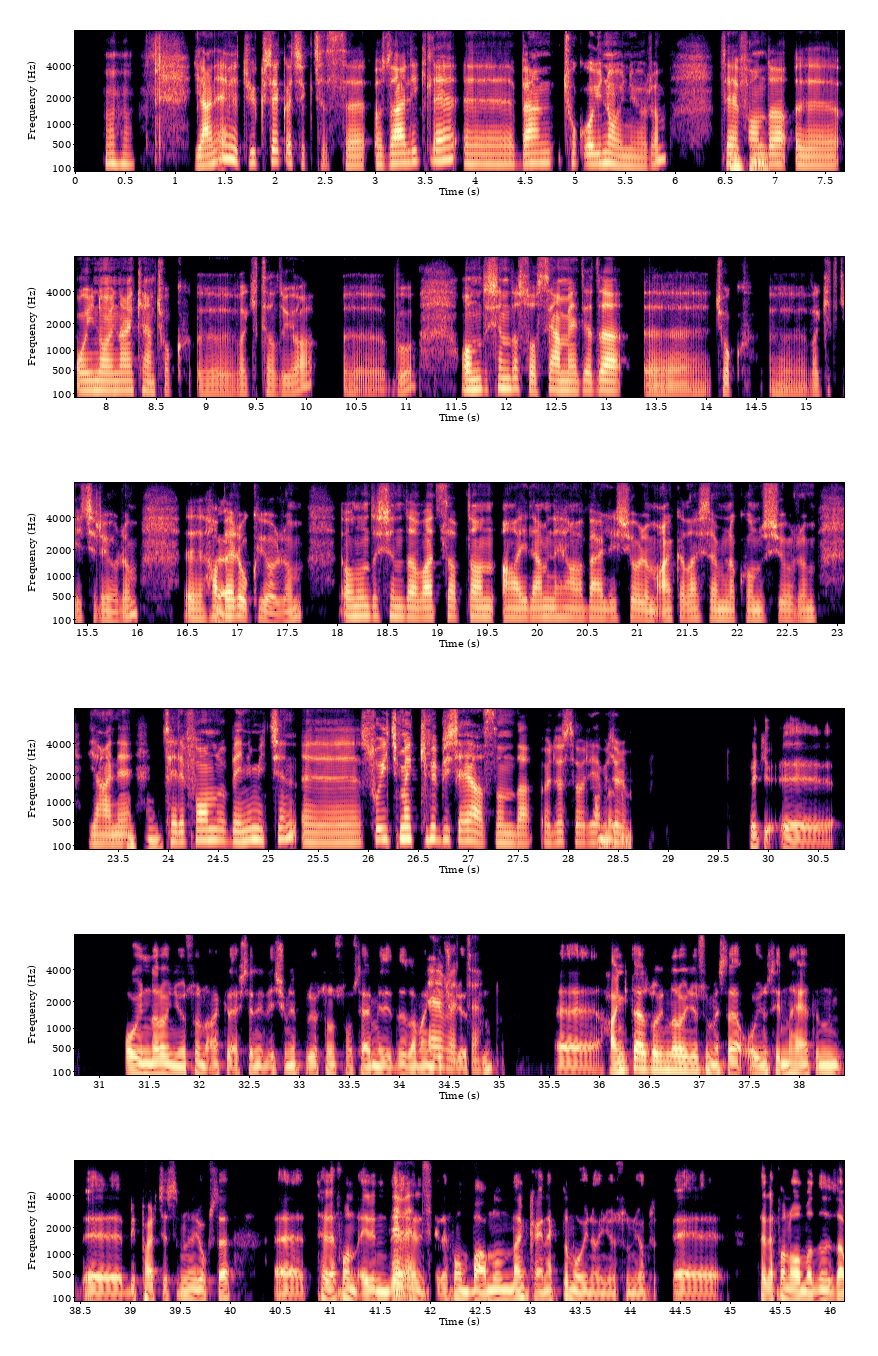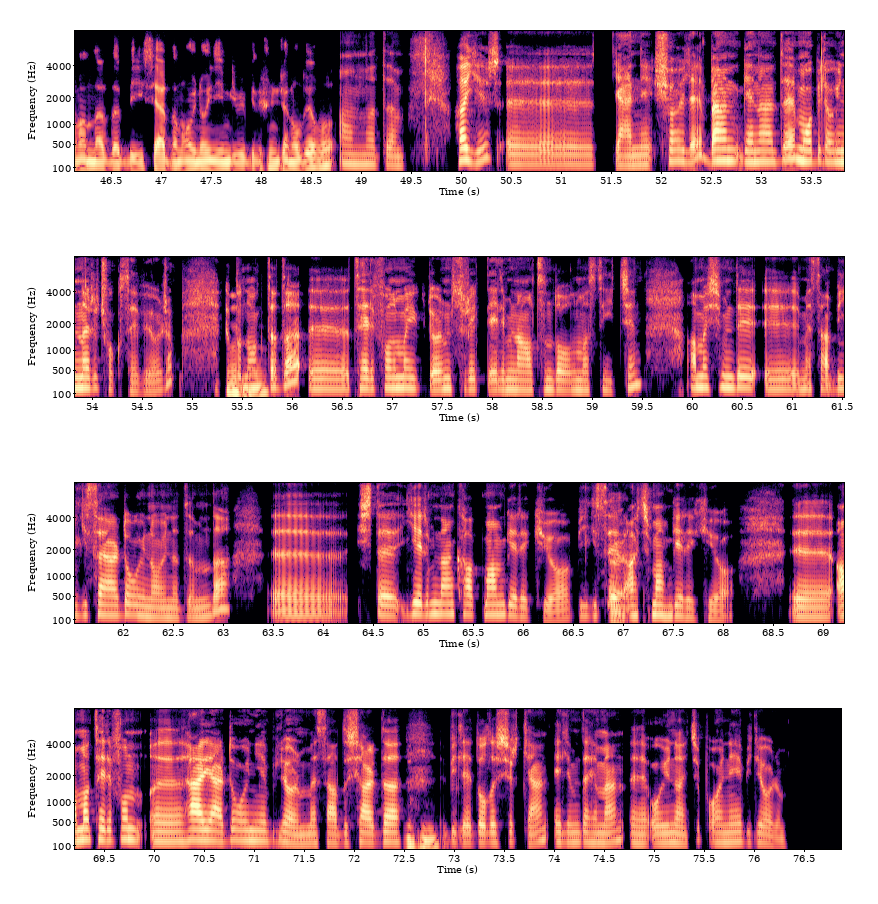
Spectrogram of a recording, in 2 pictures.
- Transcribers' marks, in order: other background noise; tapping
- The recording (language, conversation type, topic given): Turkish, podcast, Telefon olmadan bir gün geçirsen sence nasıl olur?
